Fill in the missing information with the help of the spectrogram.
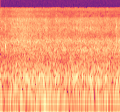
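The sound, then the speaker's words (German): A steady, continuous wash of sea waves against a small stone jetty after sunset, with low wind rumble underneath and no distinct individual breakers standing out. “Ich sitze am Meer, die Sonne ist schon untergegangen und links vor mir auf der Mole, auf dieser kleinen Steinmole”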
